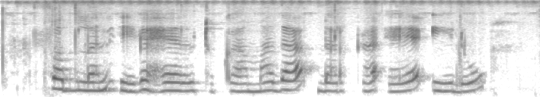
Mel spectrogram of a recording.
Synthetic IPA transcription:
fɑd̪lɐnɪɣɐɦɛlt̪ʰʊkʰaːmɐðɐɖɐrkʰɐʔɛːiːɖʊw

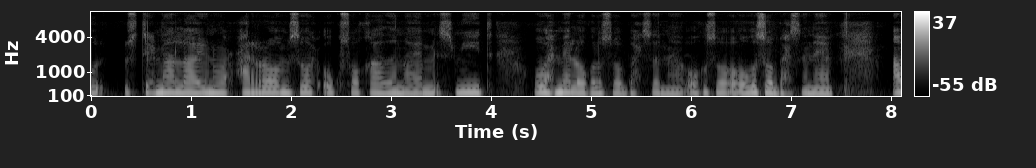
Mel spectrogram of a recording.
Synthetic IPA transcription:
ɪst̪ʰɪʕmaːlaɪnuːʕɑrɔmɪsɛwɑħṵːkʰʊ̥sɔːqɑːðɐnajmɐɪsmiːt̪ɔːwɑħmɛːlɔːɣɐlɐsɔːbɑħsɐnɐsɔɣɐsɔːbɑħsɐnɐjʔɐ

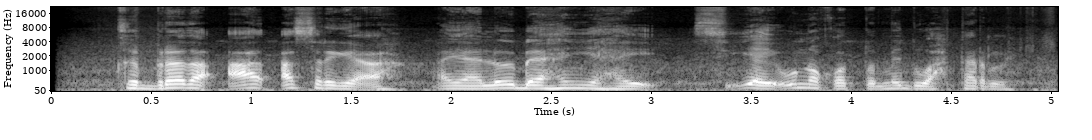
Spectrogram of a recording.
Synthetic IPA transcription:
χɪbrɐðɐɑsrɪɣɐʔɐhʔɐjaːlɔːbaːɦɐnjɐɦɛj | sɪɛjʊnɔqɔt̪ʰɔmɪd̪wɑħt̪ʰɐrlɛ

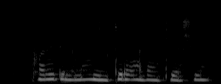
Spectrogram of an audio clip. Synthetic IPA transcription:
faɾidinimaɲitiɾɛaðakiaʃiɔ

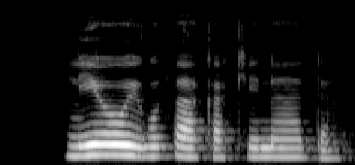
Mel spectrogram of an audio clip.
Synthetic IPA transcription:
neoeɣoðakakenada

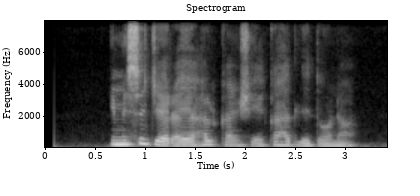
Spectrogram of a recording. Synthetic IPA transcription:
ʔɪmɪsɪd͡ʒɛɾɐjaːɦɐlkʰaːnʃɛːkʰɐɦɐd̪lɪd̪ɔːnaː

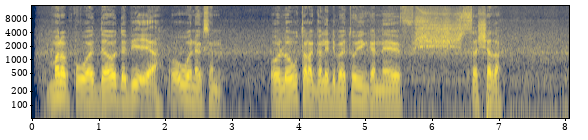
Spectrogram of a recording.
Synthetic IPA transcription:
mɐlɐbkʰʊwɑːd̪aːwɔd̪ɐβiːʕɪɐɦɔːʊwɐnaːɡsɐn | ɔːlɔːɣʊt̪ʰɐlɐɡɐlɛjɖɪβaːt̪ʰɔːjɪŋkʰɐnɛːf | sɐʃɐðɐ

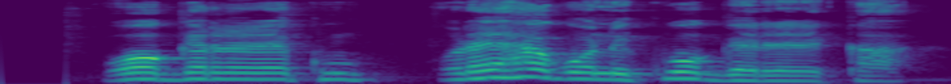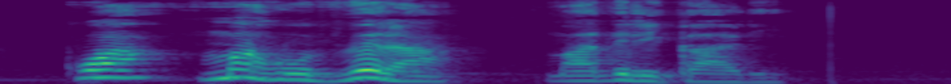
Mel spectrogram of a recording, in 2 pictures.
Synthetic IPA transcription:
wɔɣɛɾɛɾɛku | oɾɛɦaɣwɔnekwɔɣɛɾɛka | kwamaɦoðeɾa | maðiɾikaɾi

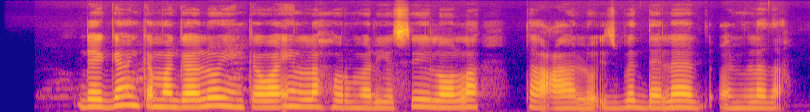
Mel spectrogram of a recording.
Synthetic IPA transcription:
ɖ̪ɛːɣaːŋkʰɐmɐɣaːlɔːjɪŋkʰɐwɑːɪnlɐɦɔrmɐɾɪjɔsɪlɔːlɐ | t̪ʰa̰ʕɑlɔ̰ʔɪ̰sbɛd̪ɛlaːd̪ʕɪ̰mlɐðɐ̰

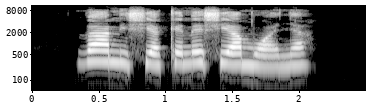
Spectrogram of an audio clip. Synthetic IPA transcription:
ðaniʃjakɛnɛʃiamwaɲa

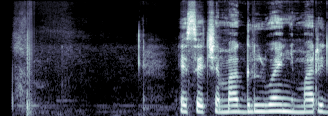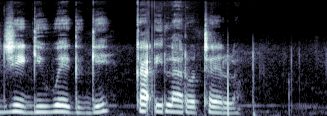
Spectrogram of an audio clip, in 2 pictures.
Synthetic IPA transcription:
eset͡ʃemaɡlwɛɲmard͡ʒiɡɪweɡɡɪkaʔɪlaɾɔtɛlɔ

